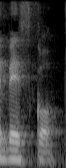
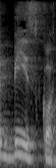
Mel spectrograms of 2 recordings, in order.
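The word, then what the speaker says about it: VSCO: no se dice Vesco, se dice Visco.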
